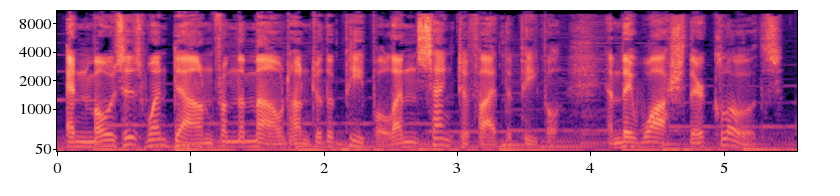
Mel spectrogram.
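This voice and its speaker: A man with a lowish voice narrates scripture for an audio drama. His delivery is solemn and measured, and music plays clearly behind him. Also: animated.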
